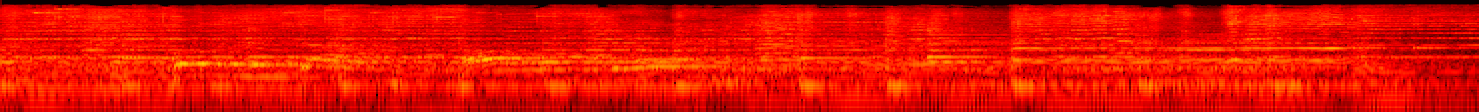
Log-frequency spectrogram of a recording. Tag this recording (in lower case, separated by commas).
music, orchestra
